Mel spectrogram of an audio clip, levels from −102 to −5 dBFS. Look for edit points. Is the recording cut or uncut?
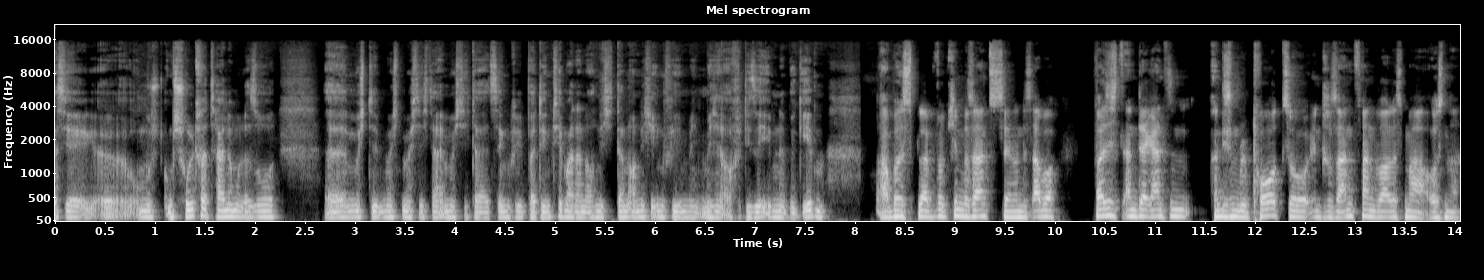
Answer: cut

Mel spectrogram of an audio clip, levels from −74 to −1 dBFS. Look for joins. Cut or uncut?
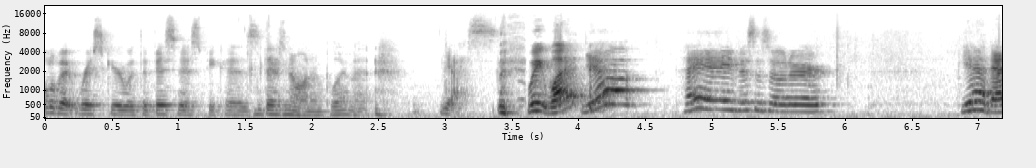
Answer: cut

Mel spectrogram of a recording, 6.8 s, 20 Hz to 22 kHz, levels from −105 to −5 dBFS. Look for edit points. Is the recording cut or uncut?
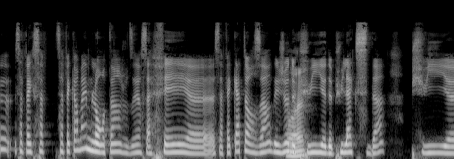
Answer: uncut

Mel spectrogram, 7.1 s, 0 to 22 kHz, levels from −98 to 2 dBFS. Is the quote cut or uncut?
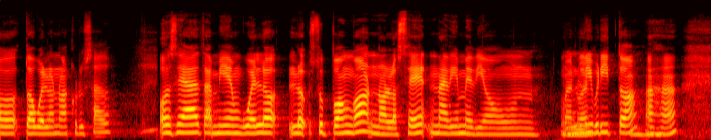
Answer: cut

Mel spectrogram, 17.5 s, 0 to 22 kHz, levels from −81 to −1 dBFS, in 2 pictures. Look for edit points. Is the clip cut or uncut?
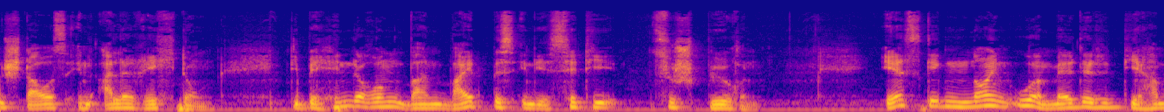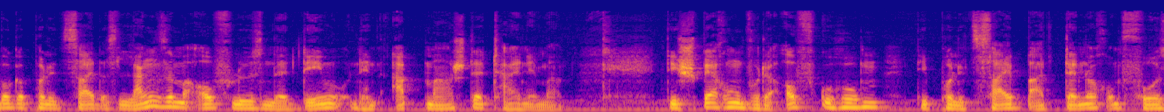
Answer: uncut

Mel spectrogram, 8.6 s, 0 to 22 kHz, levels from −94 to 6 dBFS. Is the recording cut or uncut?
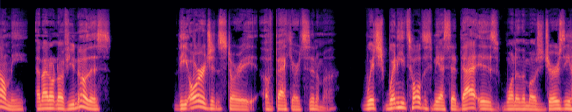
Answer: uncut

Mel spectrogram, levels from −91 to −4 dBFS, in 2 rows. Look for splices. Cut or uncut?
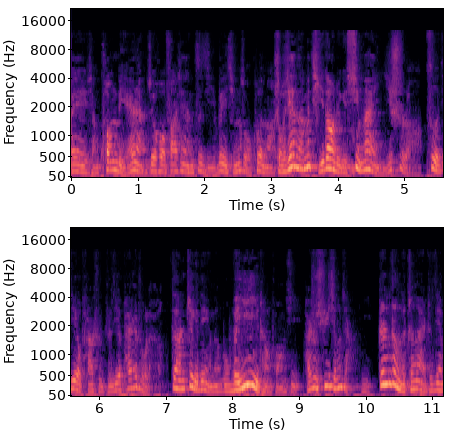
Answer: cut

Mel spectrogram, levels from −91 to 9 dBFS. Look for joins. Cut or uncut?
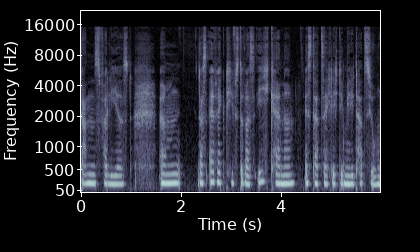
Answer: uncut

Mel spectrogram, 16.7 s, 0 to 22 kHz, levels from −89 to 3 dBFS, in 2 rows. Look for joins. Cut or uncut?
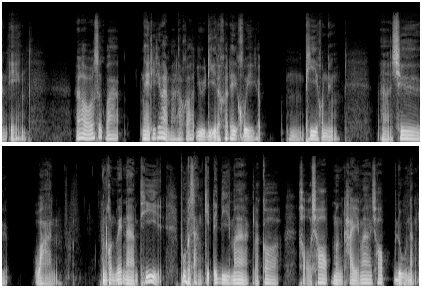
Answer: cut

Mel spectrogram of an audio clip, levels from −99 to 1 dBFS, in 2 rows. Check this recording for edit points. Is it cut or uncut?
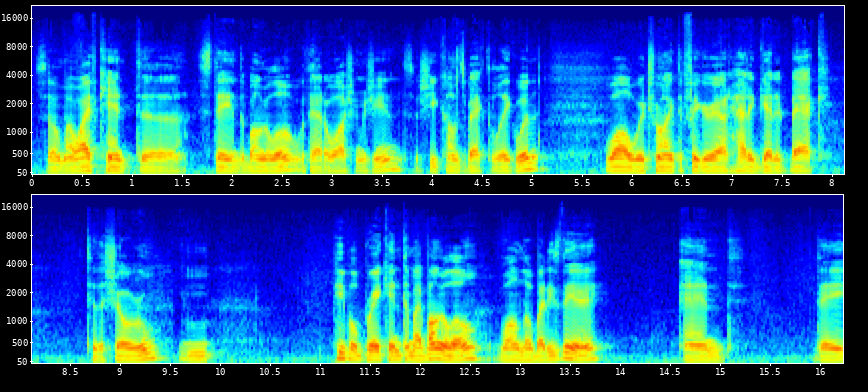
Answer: cut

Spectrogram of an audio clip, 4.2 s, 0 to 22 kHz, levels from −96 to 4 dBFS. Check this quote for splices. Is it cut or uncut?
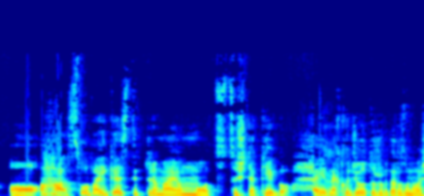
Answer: cut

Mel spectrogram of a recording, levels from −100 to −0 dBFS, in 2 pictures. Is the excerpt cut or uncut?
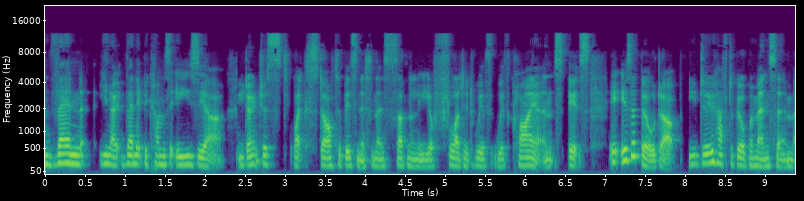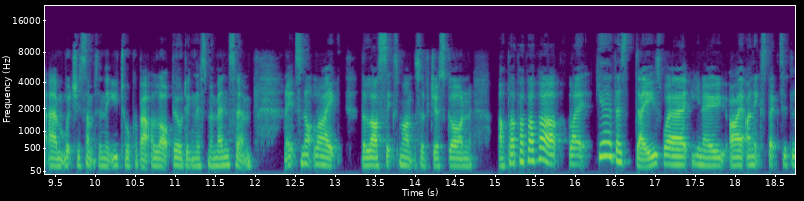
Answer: cut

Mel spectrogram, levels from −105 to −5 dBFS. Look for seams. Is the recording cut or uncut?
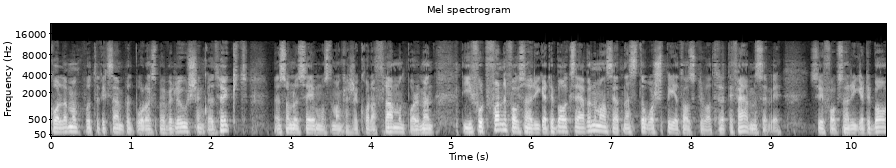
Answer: cut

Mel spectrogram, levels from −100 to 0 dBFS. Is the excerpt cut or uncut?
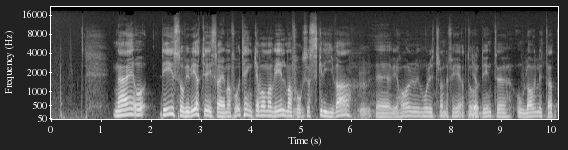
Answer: uncut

